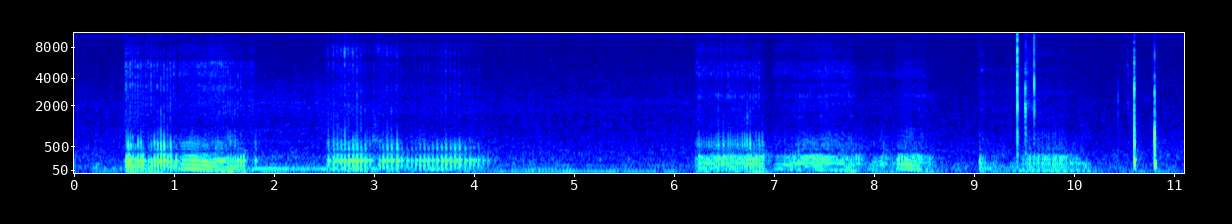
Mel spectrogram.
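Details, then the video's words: Sleeping chocolate Labrador Yogi, six months old, snoring: three rough, deep rasping breaths of one to two seconds, separated by quiet pauses, followed by a few sharp clicks at the close. "Chocolate Labrador Yogi snoring"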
